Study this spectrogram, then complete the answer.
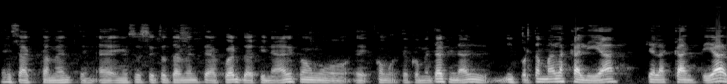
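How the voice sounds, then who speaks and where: Talking at a fairly quick pace with hardly any pauses, a man uses a fairly low pitch and fairly even intonation. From Costa Rica, Limón province. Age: 30s. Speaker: civil engineer and entrepreneur. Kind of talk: interview conversation. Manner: halting, many fillers.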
